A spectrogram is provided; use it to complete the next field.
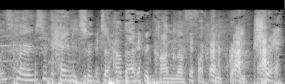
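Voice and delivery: put-on high, croaky, laughing old lady voice.

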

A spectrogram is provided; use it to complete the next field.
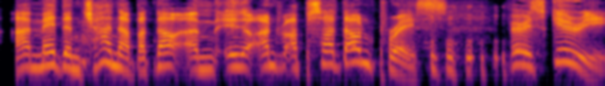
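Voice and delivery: exaggerated Chinese accent, slow. Giving a voice to a poor little object, in a stereotypical chinese accent. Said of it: "very like stereotypical Chinese accent".

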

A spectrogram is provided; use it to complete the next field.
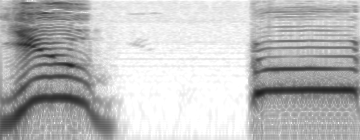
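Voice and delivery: high, loud heckler-style yell.

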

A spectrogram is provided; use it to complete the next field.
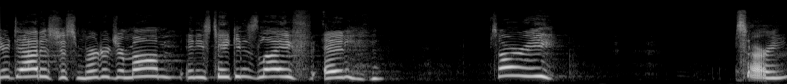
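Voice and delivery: acted crying with choking. Retelling a crying woman's repeated apology: imitating choking, crying apology. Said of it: "crying so hard that she sounded like she was choking".

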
